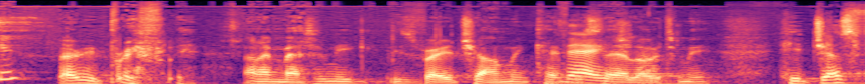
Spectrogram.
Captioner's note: laughs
